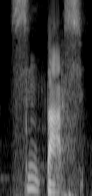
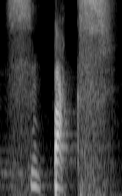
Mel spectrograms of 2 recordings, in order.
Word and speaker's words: sintaxe: É que alguns autores já admitem a pronúncia sintaxe, tá? Mas a pronúncia da palavra originária é sintaç, como se você escrevesse assim, ó. Ó, como se eu fosse escrever a palavra assim, ó. Sintas. Então, se for pronunciar, pronuncia assim, tá?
